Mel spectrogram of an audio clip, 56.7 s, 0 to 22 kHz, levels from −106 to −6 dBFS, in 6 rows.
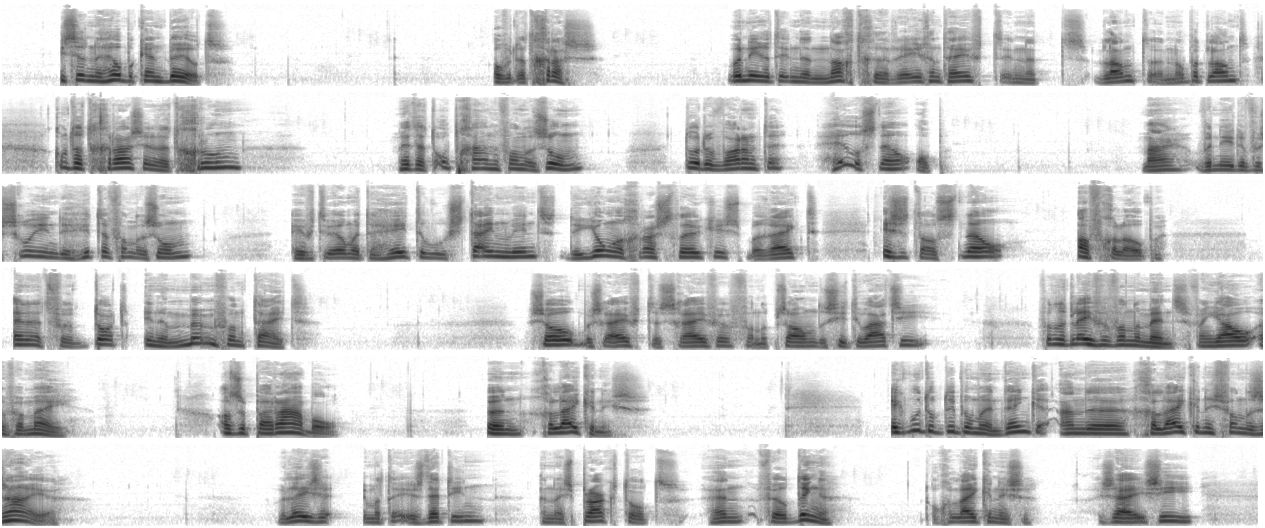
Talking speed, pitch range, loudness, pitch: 130 wpm, 150-195 Hz, -33 LUFS, 175 Hz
